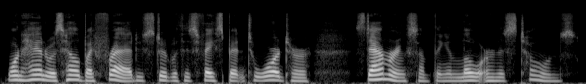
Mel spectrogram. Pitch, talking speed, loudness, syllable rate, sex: 180 Hz, 205 wpm, -21 LUFS, 5.4 syllables/s, female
